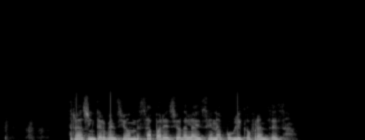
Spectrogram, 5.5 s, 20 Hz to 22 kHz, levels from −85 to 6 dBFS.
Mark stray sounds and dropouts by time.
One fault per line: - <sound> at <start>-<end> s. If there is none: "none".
none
